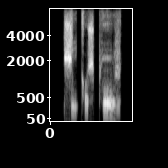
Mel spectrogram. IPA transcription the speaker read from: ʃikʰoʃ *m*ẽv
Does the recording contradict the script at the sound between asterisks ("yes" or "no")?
yes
